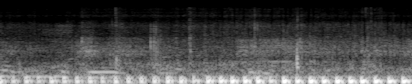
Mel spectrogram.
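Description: Small two-wheeler engine of a passing motor scooter running with a fast, steady low pulsing, growing louder as it comes by close; faint voices behind it.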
